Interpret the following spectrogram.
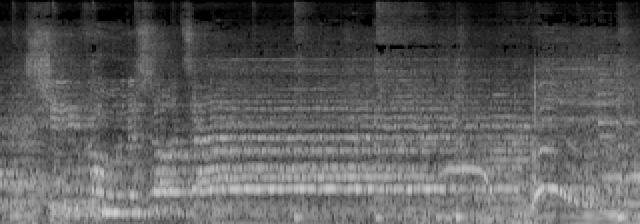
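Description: Male vocal group singing live in close harmony, holding long chords at the close of a Mandarin pop ballad, with a voice sliding down in pitch near the end.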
